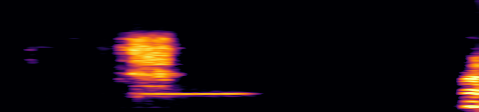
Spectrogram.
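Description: A marker squeaks on a whiteboard.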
